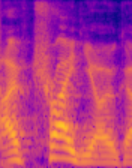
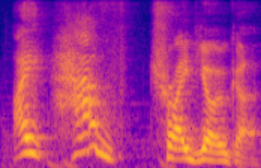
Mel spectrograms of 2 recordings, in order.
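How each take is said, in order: First: 'Have' is contracted and unstressed. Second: 'Have' is said in full and stressed. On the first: A plain statement of experience. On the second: It contradicts a claim to the contrary.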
